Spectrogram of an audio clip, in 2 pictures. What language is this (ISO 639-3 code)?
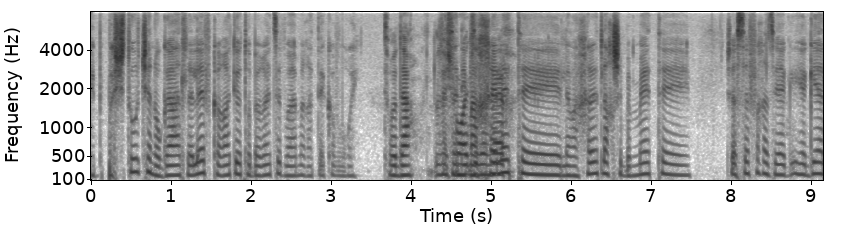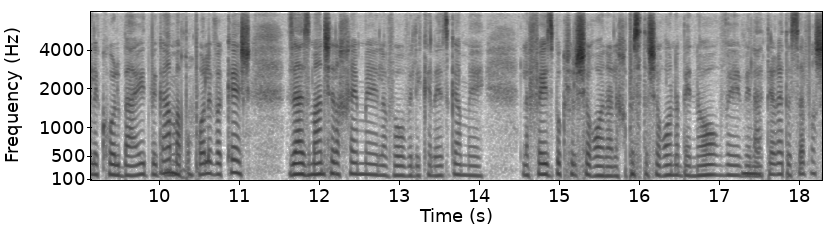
heb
